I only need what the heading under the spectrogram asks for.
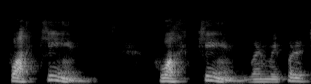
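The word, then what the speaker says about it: Joaquín: The next one is, the J is an H sound. So you say H-O-A, hoa, hoa. And then the K, the Q is a K, and the U is silent. So you say keen, keen. And it has an accent, so that's easy. It tells us where to put the stress. So just say Joaquin, say hoa, but it comes out hua, hua.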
